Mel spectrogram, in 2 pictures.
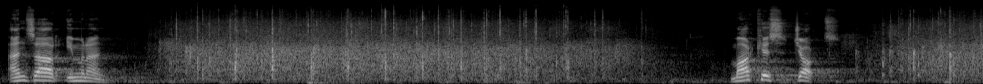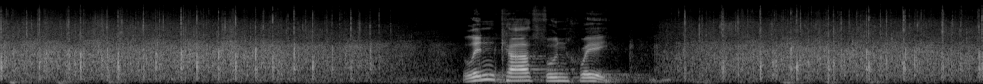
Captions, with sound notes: Anzar Imran (APPLAUSE) Markus Jurt (APPLAUSE) Lin Kah Fun Hueye (APPLAUSE)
